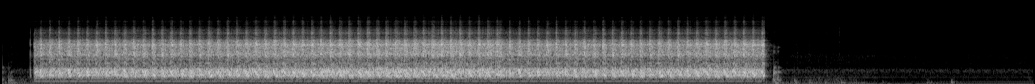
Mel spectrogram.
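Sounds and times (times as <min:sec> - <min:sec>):
helicopter: 0:00.3 - 0:07.7.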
